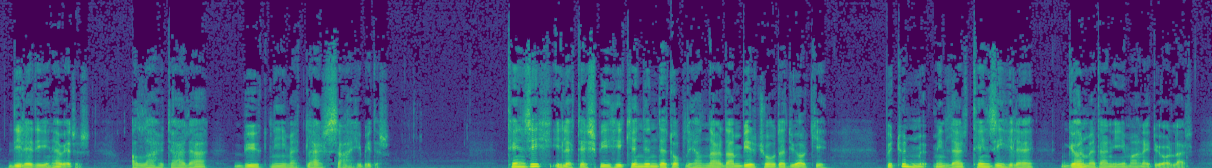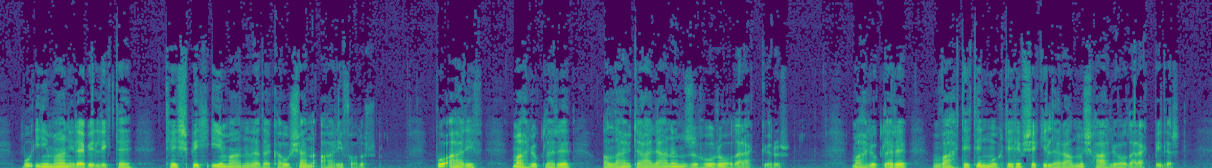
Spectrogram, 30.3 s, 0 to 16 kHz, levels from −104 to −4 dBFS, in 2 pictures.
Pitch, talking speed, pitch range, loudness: 95 Hz, 95 wpm, 85-110 Hz, -22 LUFS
